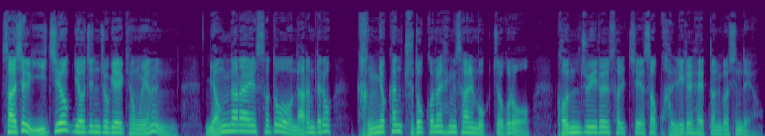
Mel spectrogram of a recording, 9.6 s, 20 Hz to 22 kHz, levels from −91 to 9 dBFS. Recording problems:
none

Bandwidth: 15 kHz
